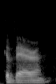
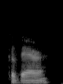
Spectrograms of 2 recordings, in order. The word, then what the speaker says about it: Guevara: and they'll use that to continue the thing with Sammy Guerva, right? Guevara. I always say his name wrong. Guevara.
